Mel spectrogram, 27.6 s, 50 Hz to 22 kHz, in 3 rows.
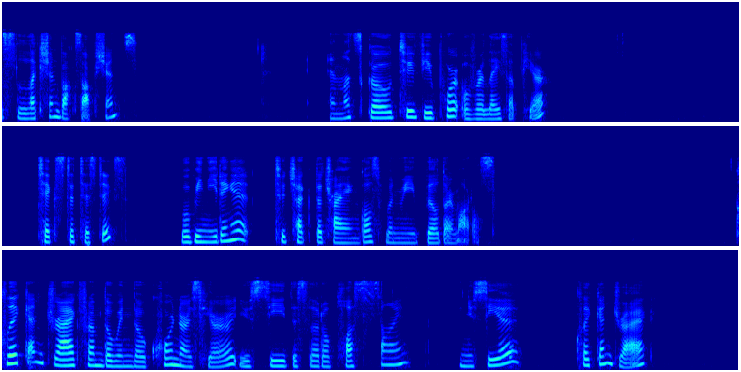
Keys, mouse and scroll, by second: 7.6-11.1 drag, 23.5-27.1 drag.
